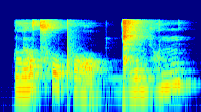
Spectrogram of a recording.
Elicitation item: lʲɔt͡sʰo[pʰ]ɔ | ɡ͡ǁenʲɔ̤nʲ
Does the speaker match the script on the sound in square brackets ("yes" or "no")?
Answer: yes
